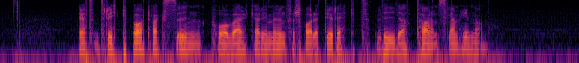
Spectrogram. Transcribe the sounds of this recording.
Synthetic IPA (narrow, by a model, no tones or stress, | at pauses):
ʔɛt̪d̪ɾʏkːbɑːʈvaksiːnpʰoːvæɾkaɾɪmʉ̟ːnfœʂvɑːɾət̪̚d̪ɪɾɛkt̪viːat̪ʰaɾmslɛmhɪnːa̰n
